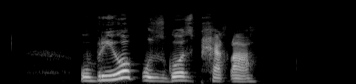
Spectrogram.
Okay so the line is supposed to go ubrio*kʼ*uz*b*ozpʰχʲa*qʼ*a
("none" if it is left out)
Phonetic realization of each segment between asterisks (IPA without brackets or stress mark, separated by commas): pʼ, ɡ, qʼ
